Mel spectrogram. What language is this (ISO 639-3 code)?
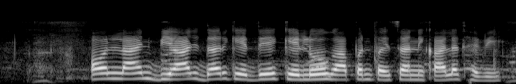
bho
